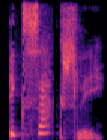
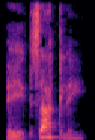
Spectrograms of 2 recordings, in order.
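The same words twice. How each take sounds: First: Very high "exactly", rising; young woman's retort. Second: Businessman's confirmation. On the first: Young woman seizes on businessman's liberal terms, pointed. Tuppence seizes on his words. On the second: Businessman confirms the Paris school to his visitor, smooth. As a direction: confirm it evenly, voice falling. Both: A narrator's reading.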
